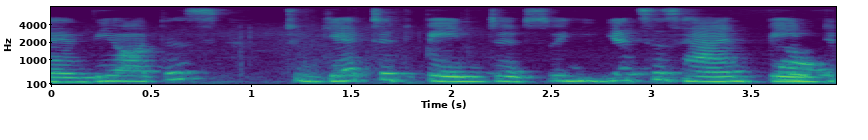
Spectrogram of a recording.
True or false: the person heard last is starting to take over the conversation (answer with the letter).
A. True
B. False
B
